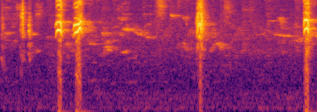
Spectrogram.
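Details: Javan hanging parrot song played to train birds to sing: sparse high squeaky chirps and faint thin notes between four loud sharp clicks.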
